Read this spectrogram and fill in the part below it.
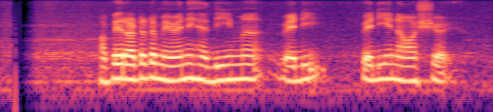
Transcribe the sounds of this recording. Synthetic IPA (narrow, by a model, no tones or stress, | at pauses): apeɾaʈəʈəmeʋæniɦæd̪iːməʋæɖi | ʋæɖijenəaʋaʃja̰j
